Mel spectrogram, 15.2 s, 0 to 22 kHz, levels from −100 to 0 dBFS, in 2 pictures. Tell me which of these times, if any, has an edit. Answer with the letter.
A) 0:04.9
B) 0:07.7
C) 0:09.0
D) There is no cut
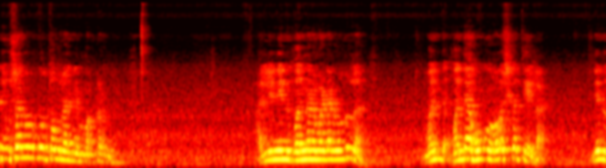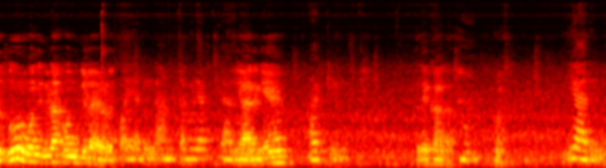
C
